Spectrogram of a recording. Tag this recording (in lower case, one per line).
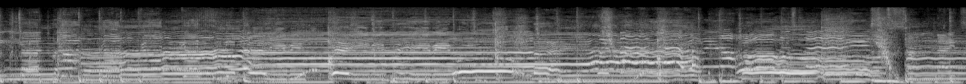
music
